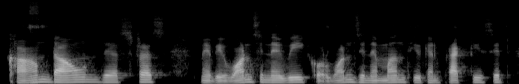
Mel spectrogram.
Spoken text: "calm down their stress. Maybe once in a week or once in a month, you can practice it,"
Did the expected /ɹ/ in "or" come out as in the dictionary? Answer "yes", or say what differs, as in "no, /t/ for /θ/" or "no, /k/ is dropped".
yes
